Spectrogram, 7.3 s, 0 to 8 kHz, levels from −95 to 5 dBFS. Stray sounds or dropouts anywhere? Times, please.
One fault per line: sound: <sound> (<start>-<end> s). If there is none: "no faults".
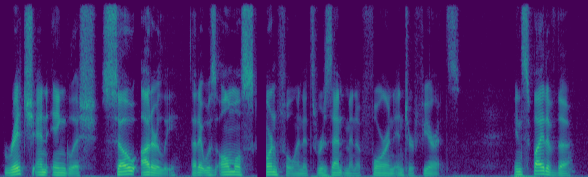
sound: dropout (3.2-3.3 s)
